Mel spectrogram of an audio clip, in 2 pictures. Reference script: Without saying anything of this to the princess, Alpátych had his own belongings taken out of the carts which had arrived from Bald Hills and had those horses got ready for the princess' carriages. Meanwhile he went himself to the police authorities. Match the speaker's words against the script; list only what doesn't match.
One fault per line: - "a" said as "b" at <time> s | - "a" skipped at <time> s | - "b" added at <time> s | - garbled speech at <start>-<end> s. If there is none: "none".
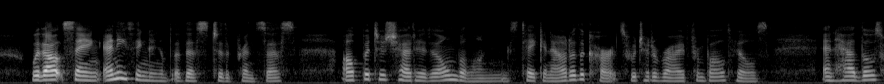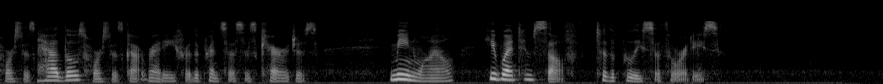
- "had those horses" added at 9.2 s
